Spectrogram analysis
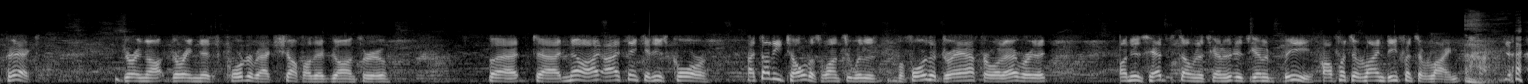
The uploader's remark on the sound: live today from Eddy’s Sports Pub in Noblesville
